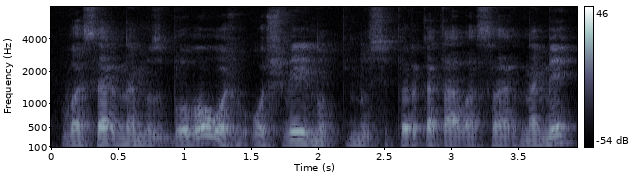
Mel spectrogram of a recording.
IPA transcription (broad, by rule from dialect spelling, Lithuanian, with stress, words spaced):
ʋɐˈsɐrnɐmʲɪs ˈbʊʋɐ uɔ uɔʃʲˈʋʲɛɪ nʊp nʊsʲɪˈpʲɪrkɐ tɑː ʋɐˈsɐrnɐmʲɪ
